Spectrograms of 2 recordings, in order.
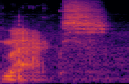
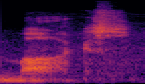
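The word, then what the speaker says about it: MAAC: max and or as as proper pronunciation would have it the Mox the MAA actually proper pronunciations Metro Atlantic Athletic College. Yeah, but we didn't pronounce those. We were pronouncing the abbreviation. Anyways, Max because I'm from Philly and I have an accent apparently.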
